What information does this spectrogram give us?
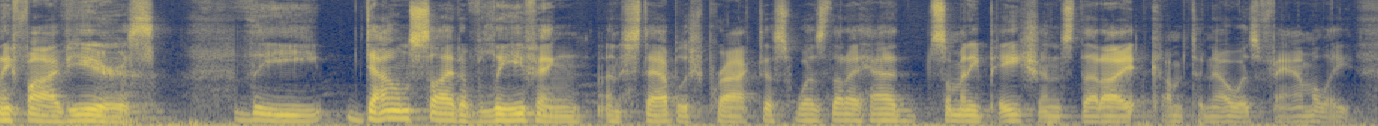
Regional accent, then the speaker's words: Pittsburgh, Pennsylvania, United States; now in Colorado, United States; I grew up in Pittsburgh.

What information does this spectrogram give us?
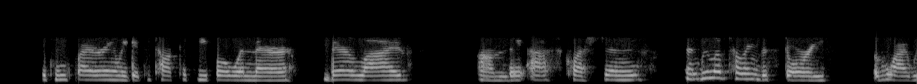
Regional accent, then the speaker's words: Ganado, Arizona, United States; And I am also Diné from Ganado, Arizona.

